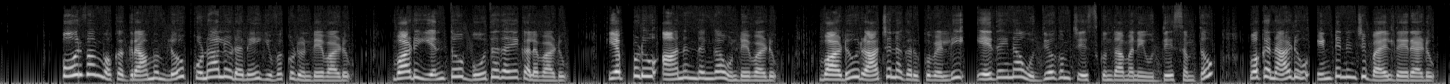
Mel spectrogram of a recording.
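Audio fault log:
throughout: low bit depth without dither. The speech carries a grainy distortion that shifts with the sound, roughly 30 dB below it, and quiet tails sputter or drop out. The likely cause is truncation to 7 bits without dither, so the error follows the signal.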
